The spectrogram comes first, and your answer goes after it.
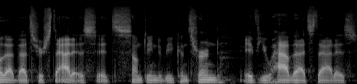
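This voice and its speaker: A man with a plain, everyday voice speaks at a fairly low pitch. He moves at a fairly quick pace in a very clean recording with a silent background. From northwest Ohio, US (moved from Bolivia at nine). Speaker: immigrant advocate, panelist. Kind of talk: panel discussion. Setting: community center event with audience.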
